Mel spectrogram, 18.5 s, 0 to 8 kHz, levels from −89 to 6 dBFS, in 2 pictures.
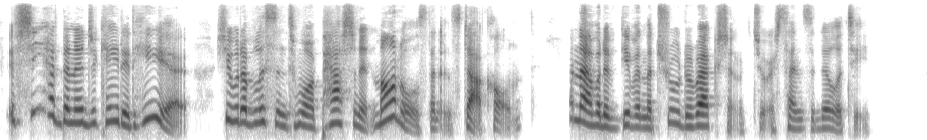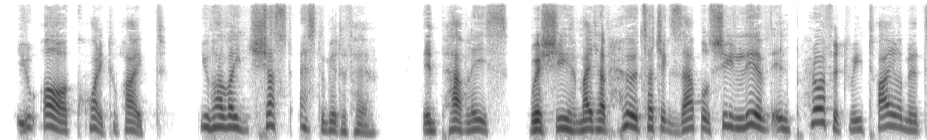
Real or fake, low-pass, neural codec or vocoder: fake; 7.2 kHz; codec, 24 kHz, 0.9 kbps, WavTokenizer, medium speech release version 2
